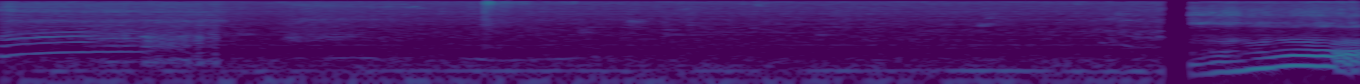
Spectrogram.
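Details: Cat snoring while asleep.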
